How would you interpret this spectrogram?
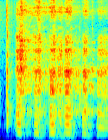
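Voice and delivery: a loud, rueful burst of laughter; embarrassed laugh. Real, not acted. Laughing at her own mistake on camera: loud embarrassed laugh. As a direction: laugh it off at yourself.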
